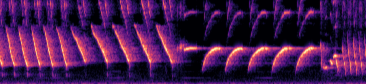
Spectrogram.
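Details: High, clear canary lure song for sparking replies: a quick run of falling slurred notes, then spaced rounded whistles, finishing with a short buzzy trill.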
